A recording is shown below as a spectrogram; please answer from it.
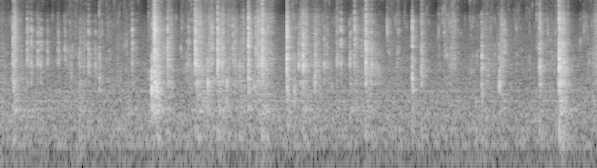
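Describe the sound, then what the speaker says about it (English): Spoon stirring and clinking against a pot of low-fat vegan cauliflower cheese sauce, irregular scraping knocks and wet slurps, close and fairly quiet with no talk. "I'm going to stir that up a little bit"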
